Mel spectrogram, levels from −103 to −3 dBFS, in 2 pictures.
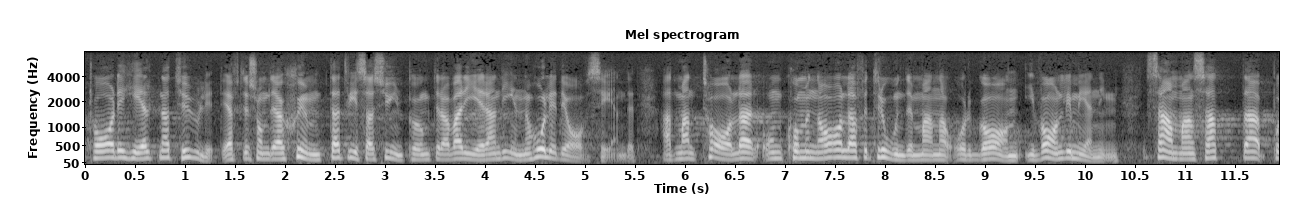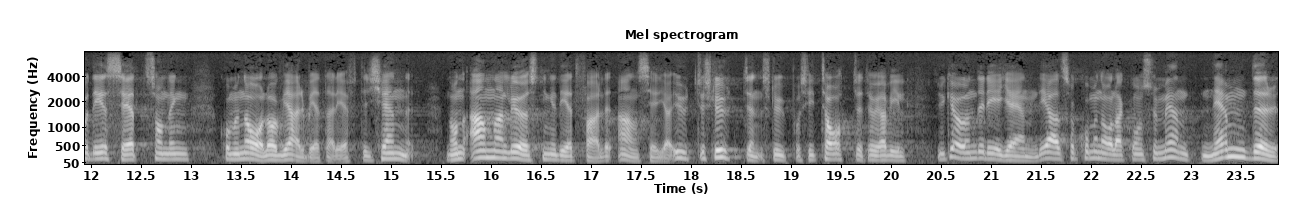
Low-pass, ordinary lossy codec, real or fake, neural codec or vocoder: none; none; real; none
